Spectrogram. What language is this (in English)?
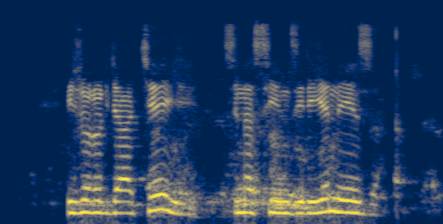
Kinyarwanda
